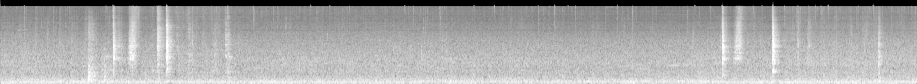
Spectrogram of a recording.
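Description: Oyster omelette frying on a flat iron griddle with a steady sizzle. Metal spatulas clack and scrape on the griddle in a few sharp strikes about two to three seconds in, and again twice around fourteen to fifteen seconds in.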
